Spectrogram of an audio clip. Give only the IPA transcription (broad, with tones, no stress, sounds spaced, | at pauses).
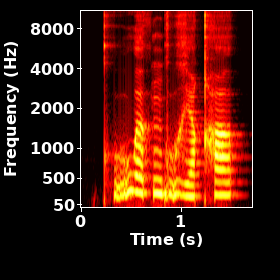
kʰ ṵ˩˥ w ɐ˥˩ θ ŋ ɡ ṵ˧ ɣ e˩ qʰ ʌ˧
